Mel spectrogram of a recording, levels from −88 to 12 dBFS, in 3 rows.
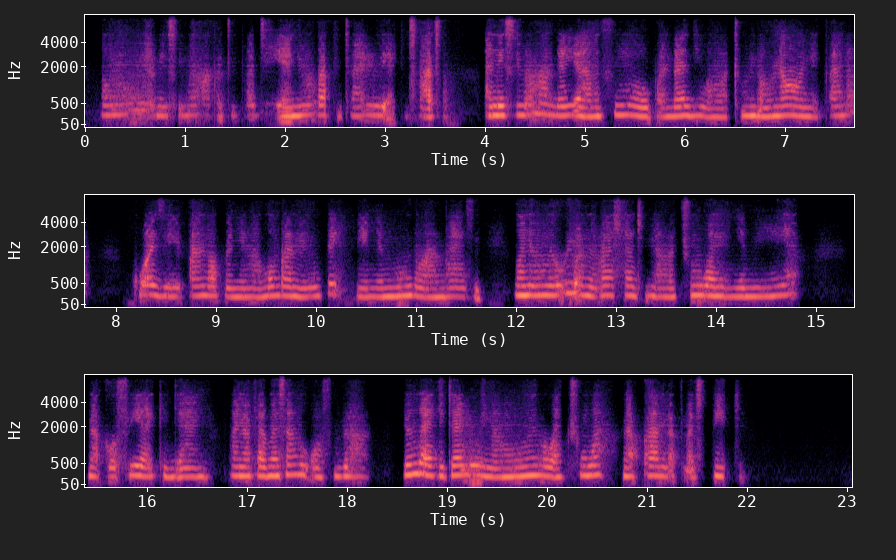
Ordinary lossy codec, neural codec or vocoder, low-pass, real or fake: Opus, 32 kbps; codec, 44.1 kHz, 0.9 kbps, DAC; 7.2 kHz; fake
